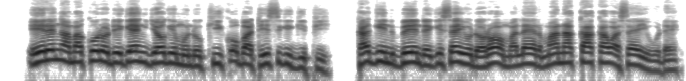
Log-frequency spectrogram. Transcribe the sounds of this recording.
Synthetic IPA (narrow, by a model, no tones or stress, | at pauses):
eɾeŋamakoɾodɪɡɛŋd͡ʒɔɡɪmondokikobatɪsɡɪɡipḭ | kaɡɪnbendeɡɪsɛjʊdɔɾɔmalɛɾmanakakawasɛjʊ̰dɛ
